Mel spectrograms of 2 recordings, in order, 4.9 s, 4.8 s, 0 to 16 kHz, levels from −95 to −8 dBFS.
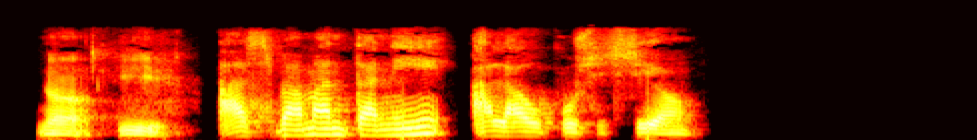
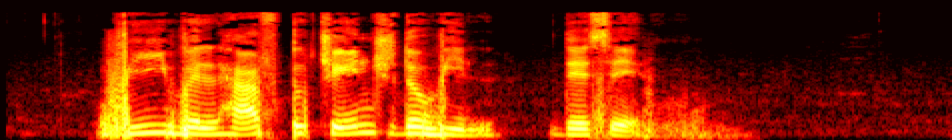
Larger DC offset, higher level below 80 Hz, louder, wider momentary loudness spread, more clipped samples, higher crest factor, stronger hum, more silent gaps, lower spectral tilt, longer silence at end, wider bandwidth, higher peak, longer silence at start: neither; about the same, -52 dBFS vs -50 dBFS; about the same, -17 LUFS vs -19 LUFS; second, 7 LU vs 10 LU; neither; about the same, 18 dB vs 20 dB; neither; first, 1.02-1.08 s, 2.30-2.35 s vs none; about the same, -6 dB/octave vs -5 dB/octave; first, 1.45 s vs 1.2 s; second, 7.8 kHz vs 11.5 kHz; about the same, -2 dBFS vs 0 dBFS; second, 0.2 s vs 0.5 s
